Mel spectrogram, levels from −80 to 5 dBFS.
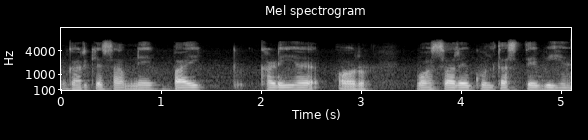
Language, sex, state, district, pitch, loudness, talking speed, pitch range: Hindi, male, Arunachal Pradesh, Lower Dibang Valley, 115 Hz, -17 LUFS, 155 wpm, 115-120 Hz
